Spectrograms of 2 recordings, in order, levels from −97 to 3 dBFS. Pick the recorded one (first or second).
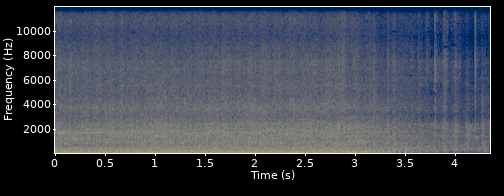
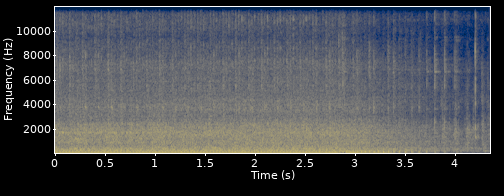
second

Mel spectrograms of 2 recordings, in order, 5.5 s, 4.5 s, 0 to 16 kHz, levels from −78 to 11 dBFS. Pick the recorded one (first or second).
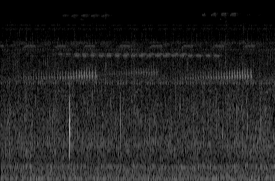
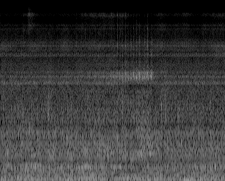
first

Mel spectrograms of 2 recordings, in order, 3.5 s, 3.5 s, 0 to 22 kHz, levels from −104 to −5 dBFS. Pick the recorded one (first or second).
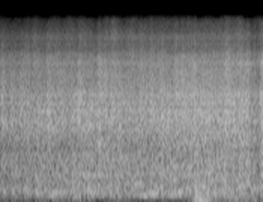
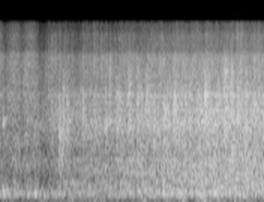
second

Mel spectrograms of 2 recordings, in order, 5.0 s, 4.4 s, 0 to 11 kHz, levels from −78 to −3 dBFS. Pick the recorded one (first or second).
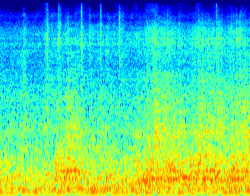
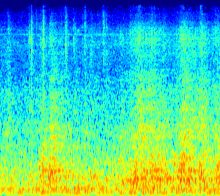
second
